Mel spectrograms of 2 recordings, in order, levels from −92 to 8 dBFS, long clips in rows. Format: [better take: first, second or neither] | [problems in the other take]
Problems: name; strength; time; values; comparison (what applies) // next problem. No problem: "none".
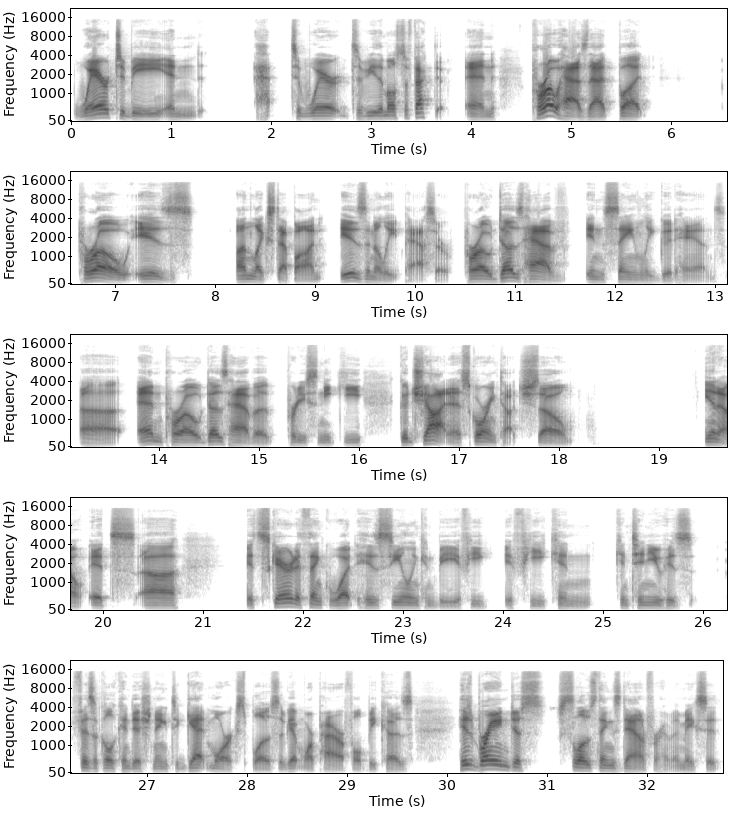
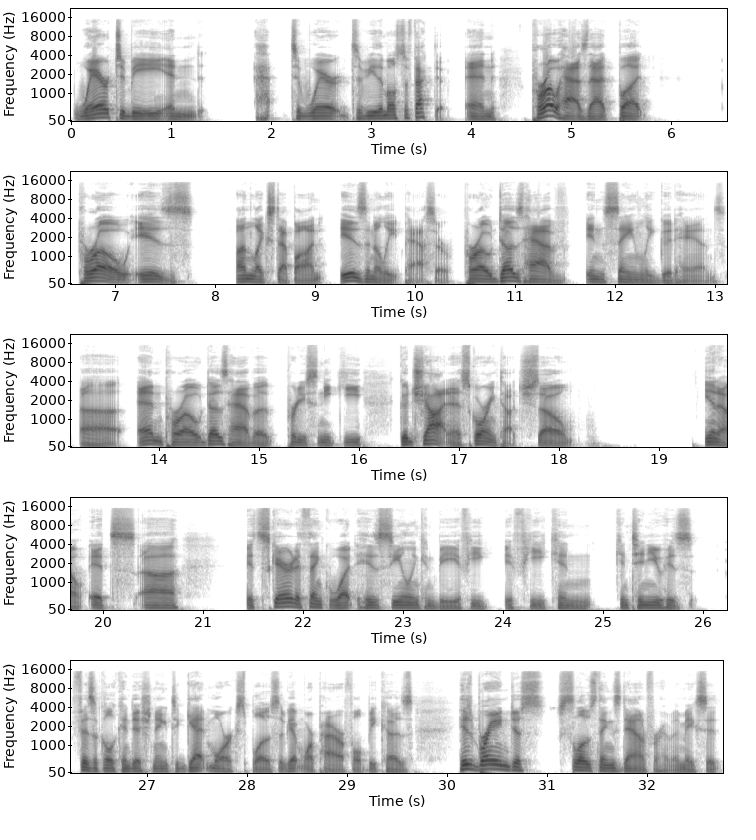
second | thin; very; fading below 600 Hz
